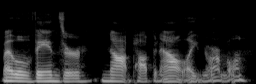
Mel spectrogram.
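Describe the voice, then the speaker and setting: A woman co-hosting a podcast, chatty and self-deprecating, with a somewhat deep voice. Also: steady tone, fairly quick, fairly bright tone, no echo. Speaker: podcast co-host. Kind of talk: casual podcast chat.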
